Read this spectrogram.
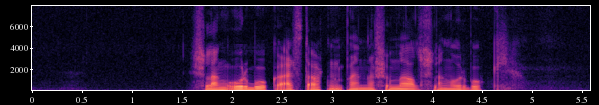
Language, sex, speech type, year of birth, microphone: Norwegian, male, read, 1986, Sennheiser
